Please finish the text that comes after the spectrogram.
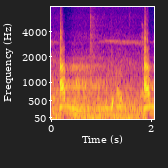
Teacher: Ab enggak kedengaran kan ya? Maksudnya tidak mengalir suaranya ya.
